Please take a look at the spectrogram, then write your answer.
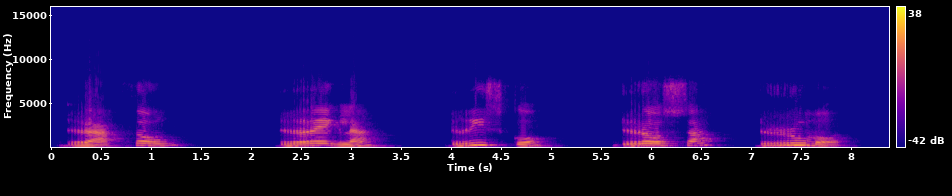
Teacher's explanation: palabra se escribe con una sola R con una sola r aunque tenga un sonido vibrante múltiple ya no es simple ya es múltiple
